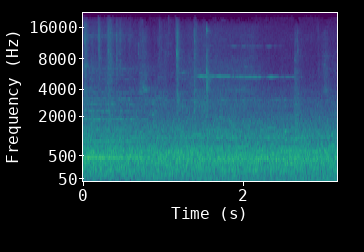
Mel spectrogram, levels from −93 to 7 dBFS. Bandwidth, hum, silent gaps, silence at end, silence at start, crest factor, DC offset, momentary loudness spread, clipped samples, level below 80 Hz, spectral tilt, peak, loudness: over 20 kHz; none; none; 0 s; 0 s; 14 dB; under 0.1%; 2 LU; under 0.1%; -50 dBFS; -5 dB/octave; -18 dBFS; -32 LUFS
